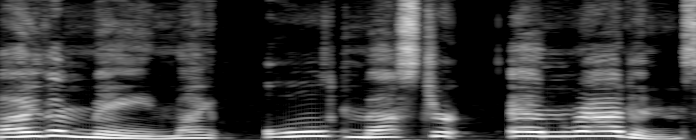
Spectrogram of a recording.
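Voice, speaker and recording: A woman does a put-on character voice, pitched high and delivered at a fairly slow pace. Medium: read story.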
